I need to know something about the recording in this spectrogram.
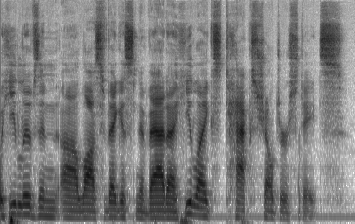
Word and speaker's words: Nevada: tax shelter state and yes it's Nevada it's not Nevada it's not what he does okay Nevada it's we have a license plate on how to pronounce the name here the correct way for gosh sakes everybody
